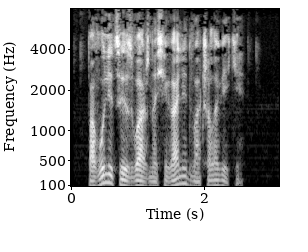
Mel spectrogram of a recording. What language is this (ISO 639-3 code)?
bel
